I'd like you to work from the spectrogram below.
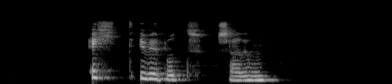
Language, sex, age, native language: Icelandic, female, 40-49, Icelandic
